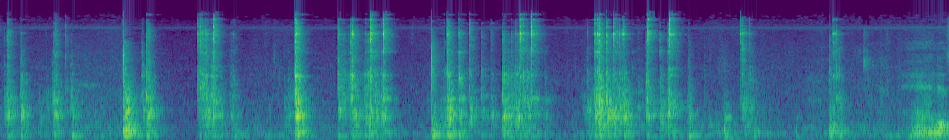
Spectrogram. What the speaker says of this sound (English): it presses the bearing out of the casting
